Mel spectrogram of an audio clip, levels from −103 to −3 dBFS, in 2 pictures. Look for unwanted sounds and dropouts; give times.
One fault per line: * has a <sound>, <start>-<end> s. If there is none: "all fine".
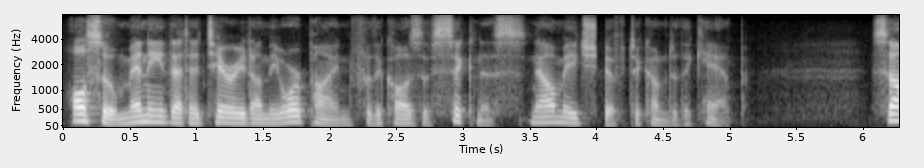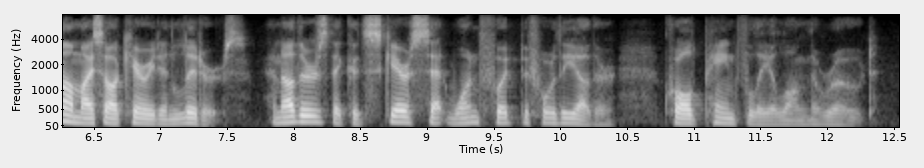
* has a dropout, 4.0-4.1 s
